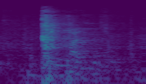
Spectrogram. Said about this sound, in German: Mach mal die Tür. Mach mal die Tür.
